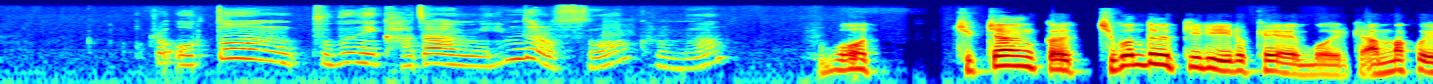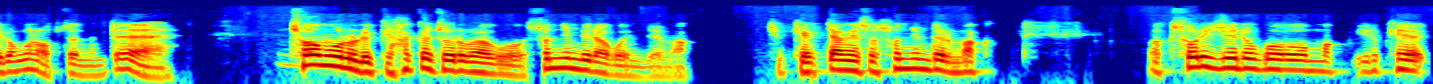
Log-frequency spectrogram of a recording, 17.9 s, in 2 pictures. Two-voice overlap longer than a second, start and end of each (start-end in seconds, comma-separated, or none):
none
